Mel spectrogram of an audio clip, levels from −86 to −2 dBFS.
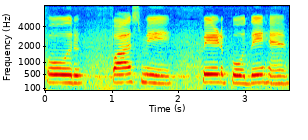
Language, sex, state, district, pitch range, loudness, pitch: Hindi, female, Haryana, Jhajjar, 225-250 Hz, -13 LUFS, 240 Hz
